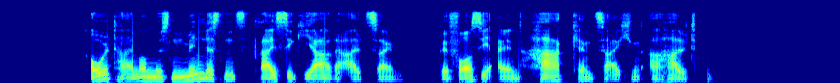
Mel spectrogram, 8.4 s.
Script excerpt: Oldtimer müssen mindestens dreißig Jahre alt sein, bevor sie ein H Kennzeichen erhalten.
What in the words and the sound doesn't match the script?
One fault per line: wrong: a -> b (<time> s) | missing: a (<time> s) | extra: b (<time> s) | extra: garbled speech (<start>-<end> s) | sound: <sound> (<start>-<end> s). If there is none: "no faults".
sound: dropout (6.9-7.1 s)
